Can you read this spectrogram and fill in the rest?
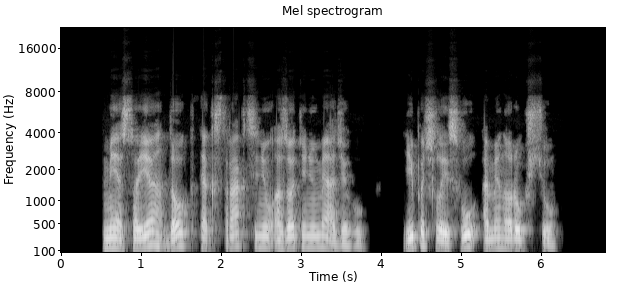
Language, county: Lithuanian, Alytus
